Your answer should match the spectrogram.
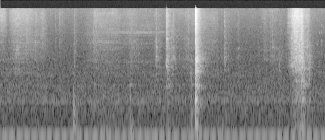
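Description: A stainless-steel pot and its locking strainer lid being handled, with faint rubbing and one sharp metal click about two and a half seconds in, over a steady low hum.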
